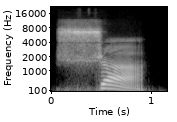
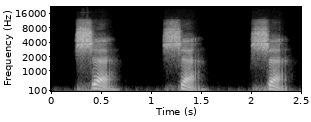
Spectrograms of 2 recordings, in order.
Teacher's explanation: ucapan huruf Syah tidak boleh tebal seperti misalnya pengucapan yang keliru sah-sah ia dia baca dengan tebal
